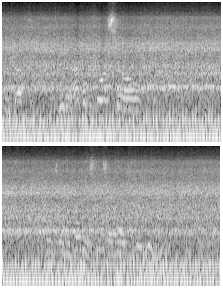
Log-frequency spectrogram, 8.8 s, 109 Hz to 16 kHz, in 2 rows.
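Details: 2020 Husqvarna FE 350 with 40 hours, after replacing the in-tank fuel filter and screen for a bog on throttle opening: steady, even low idle thump with no stumble, surge or misfire; normal.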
